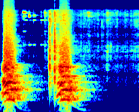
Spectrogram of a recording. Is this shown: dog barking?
yes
